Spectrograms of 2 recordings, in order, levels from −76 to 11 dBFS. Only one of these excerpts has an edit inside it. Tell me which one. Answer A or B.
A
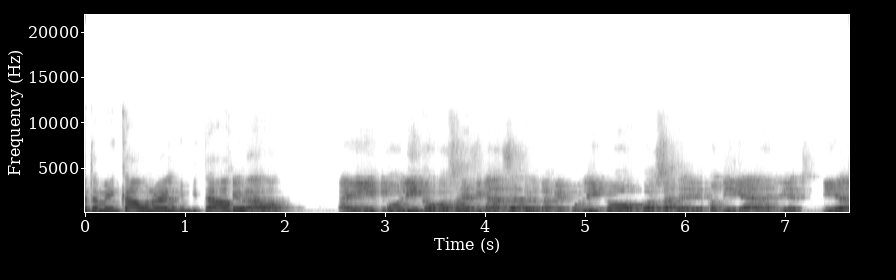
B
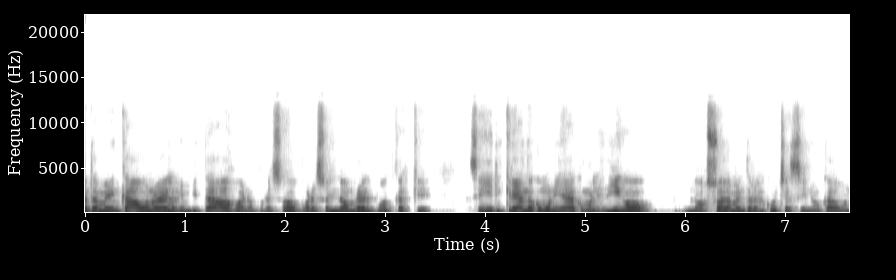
A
